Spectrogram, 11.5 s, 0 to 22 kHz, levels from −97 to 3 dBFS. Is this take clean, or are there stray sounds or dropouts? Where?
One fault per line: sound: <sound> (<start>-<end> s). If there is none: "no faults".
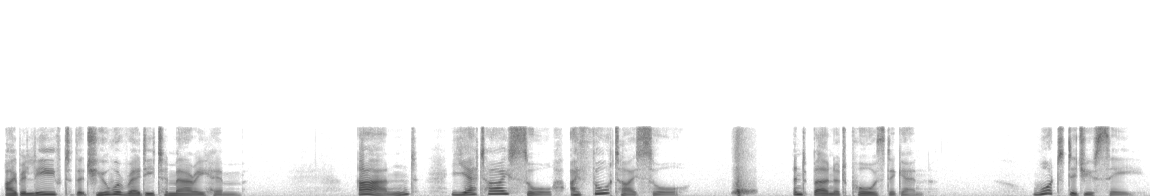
sound: whoosh (7.3-7.6 s)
